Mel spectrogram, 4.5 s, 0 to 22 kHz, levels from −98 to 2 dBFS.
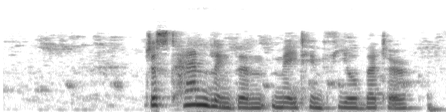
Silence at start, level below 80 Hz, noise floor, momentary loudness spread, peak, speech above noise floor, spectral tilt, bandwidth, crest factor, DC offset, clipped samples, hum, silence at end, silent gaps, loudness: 1.45 s; -70 dBFS; -60 dBFS; 12 LU; -12 dBFS; 31 dB; -4.5 dB/octave; 7.4 kHz; 20 dB; under 0.1%; under 0.1%; none; 0.1 s; none; -29 LUFS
